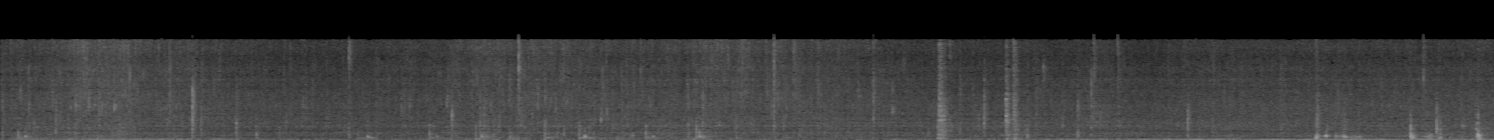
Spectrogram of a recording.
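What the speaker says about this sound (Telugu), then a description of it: "ఇప్పుడు ఇందులో ఇలా వేగుతున్నాయి కదండి" Onions fry with turmeric in hot oil for an Andhra fish curry, a soft, steady sizzle with faint crackles and pops at low volume throughout, no voices over it.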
